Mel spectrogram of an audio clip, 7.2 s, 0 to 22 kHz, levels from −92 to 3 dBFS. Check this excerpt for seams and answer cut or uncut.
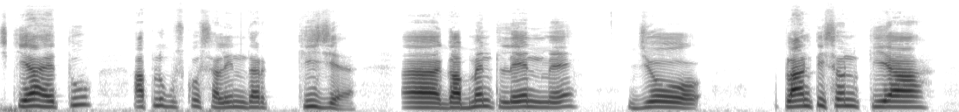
cut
